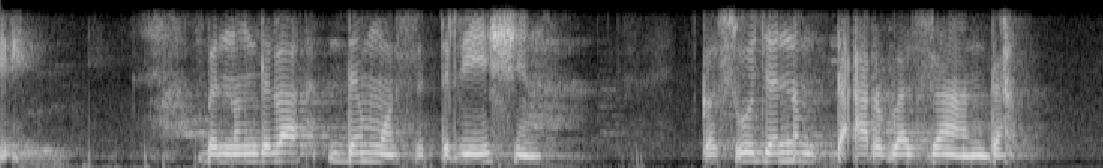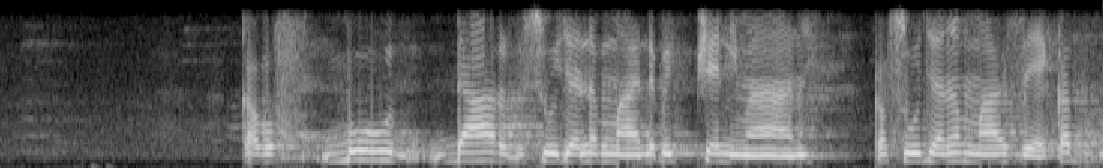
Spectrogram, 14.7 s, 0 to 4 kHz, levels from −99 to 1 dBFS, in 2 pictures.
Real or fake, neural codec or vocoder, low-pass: real; none; 3.6 kHz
